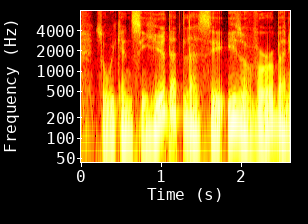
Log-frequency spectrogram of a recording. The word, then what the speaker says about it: lasser: So remember that these two verbs can be pronounced the same way.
